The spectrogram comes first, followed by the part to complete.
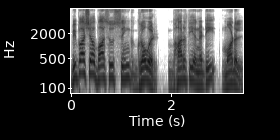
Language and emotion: Telugu, neutral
